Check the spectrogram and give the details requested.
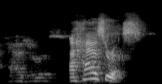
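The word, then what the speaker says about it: Ahasuerus: your translation may say uh i can never pronounce word how do you say it a hazardous okay so a hazardous was his hebrew name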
